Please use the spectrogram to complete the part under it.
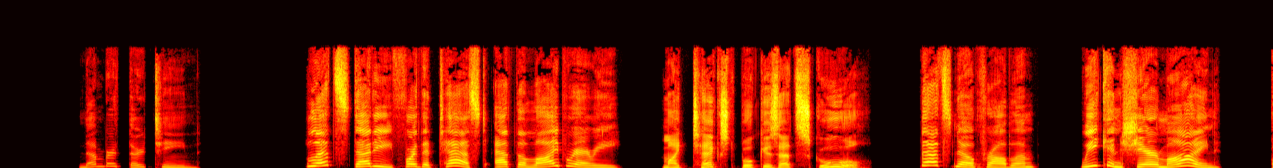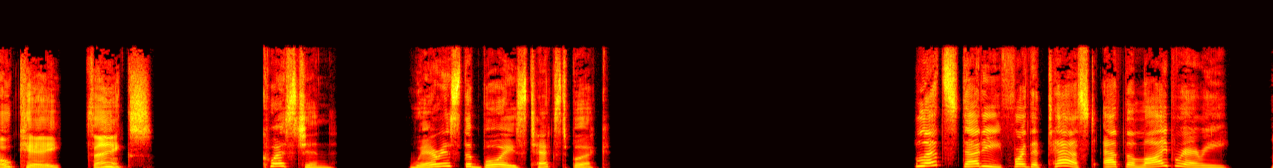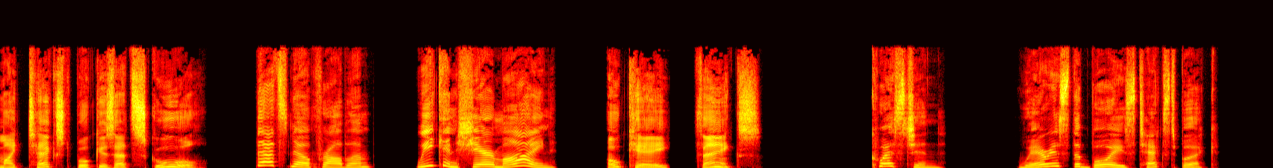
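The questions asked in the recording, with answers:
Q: Where is the boy's textbook?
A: At school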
